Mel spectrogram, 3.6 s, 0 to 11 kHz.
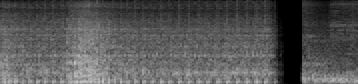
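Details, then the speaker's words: Honda Beat FI scooter with a rough starter, reported stalling and sputtering: engine putters at a steady low idle with a brief rev, then cuts out for a moment; intermittent stalling, possibly a broken wire connection, fuel pressure normal at 40 PSI. "Dia hidup ya teman-teman, tapi dia kadang-kadang berbet, kadang-kadang mogok."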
